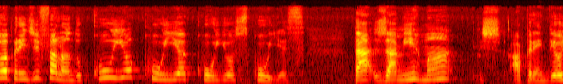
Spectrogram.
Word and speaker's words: cuya: Cuyo, cuya, cujos, cujas. Parece cuia, né? Mas a pronúncia varia. Eu opto por falar cuyo, cuya, cujos, cujas. Tem outras pessoas que falam cujo, cuja, cujos, cujas.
